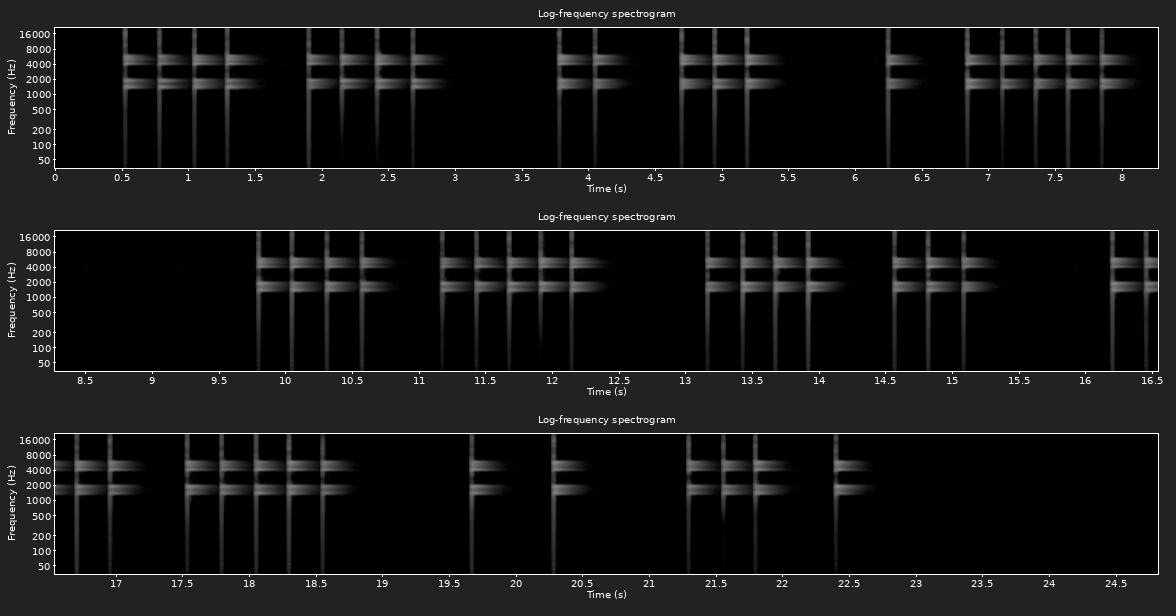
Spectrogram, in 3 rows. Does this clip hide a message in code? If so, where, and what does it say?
Yes: tap code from 0.5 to 22.8 s, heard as taps on a metal pipe, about 4 knocks a second. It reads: THE USUAL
